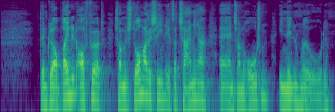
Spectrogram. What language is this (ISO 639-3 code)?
dan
